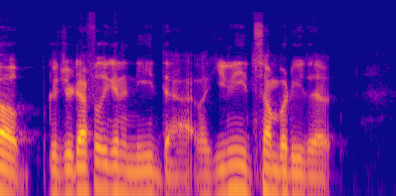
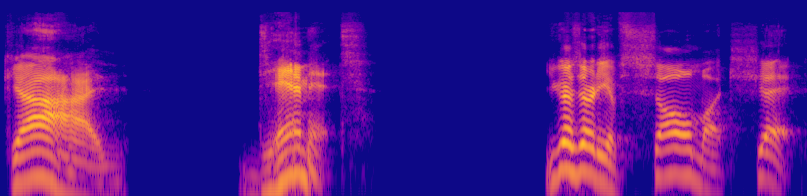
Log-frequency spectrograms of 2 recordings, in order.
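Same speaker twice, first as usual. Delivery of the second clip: exasperated mock outburst; 6 semitones higher, 4 dB louder, slower than usual. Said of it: "I would just be like".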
